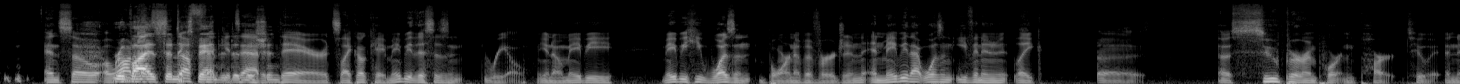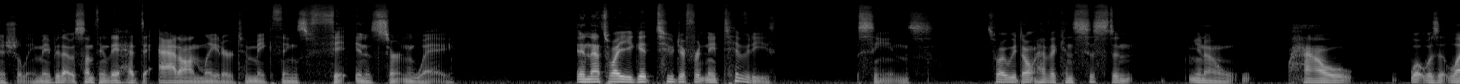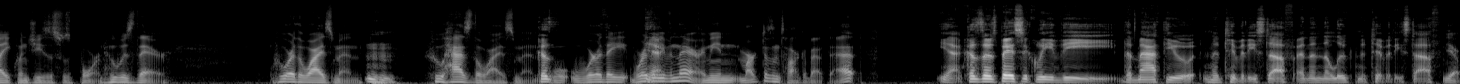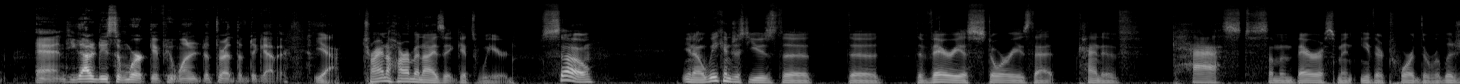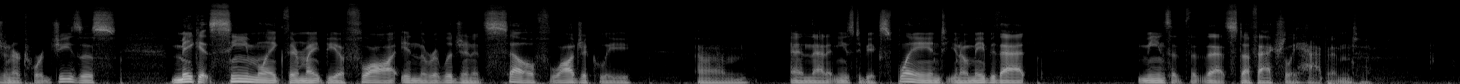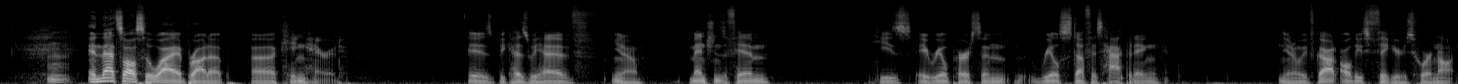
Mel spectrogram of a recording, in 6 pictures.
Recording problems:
none

